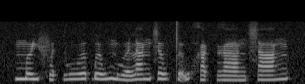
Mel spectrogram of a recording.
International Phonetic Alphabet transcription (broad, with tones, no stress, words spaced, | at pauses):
mə˧jfə˨˩t̚ɣu˨˦ə̯ ɓə˨˦wmu˧˩ə̯ la˧ŋsə˧wt̪ə̰˧˥wxa˨˩k̚ ɣaː˨˩ŋ sa˨˦ŋ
